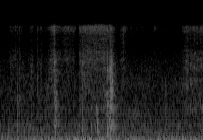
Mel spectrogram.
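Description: Scissors snipping through a sheet of paper, a few faint cuts while trimming off its edge.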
